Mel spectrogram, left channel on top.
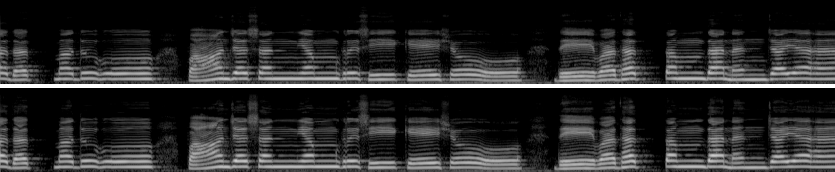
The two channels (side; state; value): both; normal; correlation 0.68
